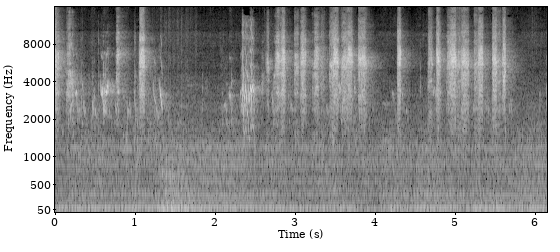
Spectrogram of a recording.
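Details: Lovebirds calling in quick series of sharp, very high, clipped chirps, grouped in rapid bursts with short pauses between them, plus a brief low thud near the start.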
